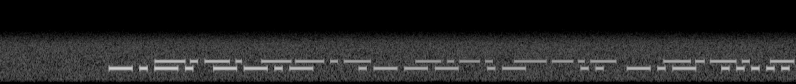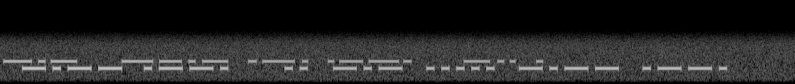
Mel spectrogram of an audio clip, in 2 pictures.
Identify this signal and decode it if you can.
Morse code, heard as two keyed tones, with radio static and fading. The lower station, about 16 wpm, 750 Hz: CQ JA IK5YP IK5YP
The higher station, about 19 wpm, 1100 Hz: CQ CQ CQ QRP DE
